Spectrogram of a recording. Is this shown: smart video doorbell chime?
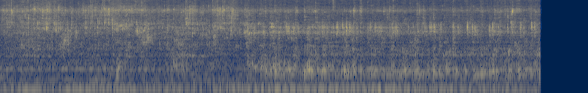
no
